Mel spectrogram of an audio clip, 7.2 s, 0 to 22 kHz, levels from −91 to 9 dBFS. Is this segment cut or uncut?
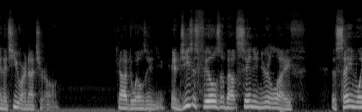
cut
